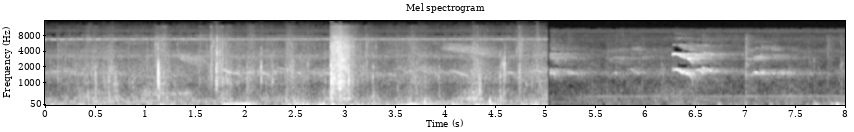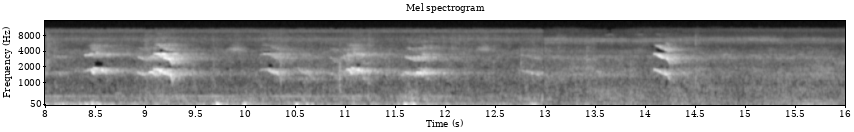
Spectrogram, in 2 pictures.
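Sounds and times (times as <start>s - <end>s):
bird calling: 0.0s - 5.4s, 8.4s - 12.2s.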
